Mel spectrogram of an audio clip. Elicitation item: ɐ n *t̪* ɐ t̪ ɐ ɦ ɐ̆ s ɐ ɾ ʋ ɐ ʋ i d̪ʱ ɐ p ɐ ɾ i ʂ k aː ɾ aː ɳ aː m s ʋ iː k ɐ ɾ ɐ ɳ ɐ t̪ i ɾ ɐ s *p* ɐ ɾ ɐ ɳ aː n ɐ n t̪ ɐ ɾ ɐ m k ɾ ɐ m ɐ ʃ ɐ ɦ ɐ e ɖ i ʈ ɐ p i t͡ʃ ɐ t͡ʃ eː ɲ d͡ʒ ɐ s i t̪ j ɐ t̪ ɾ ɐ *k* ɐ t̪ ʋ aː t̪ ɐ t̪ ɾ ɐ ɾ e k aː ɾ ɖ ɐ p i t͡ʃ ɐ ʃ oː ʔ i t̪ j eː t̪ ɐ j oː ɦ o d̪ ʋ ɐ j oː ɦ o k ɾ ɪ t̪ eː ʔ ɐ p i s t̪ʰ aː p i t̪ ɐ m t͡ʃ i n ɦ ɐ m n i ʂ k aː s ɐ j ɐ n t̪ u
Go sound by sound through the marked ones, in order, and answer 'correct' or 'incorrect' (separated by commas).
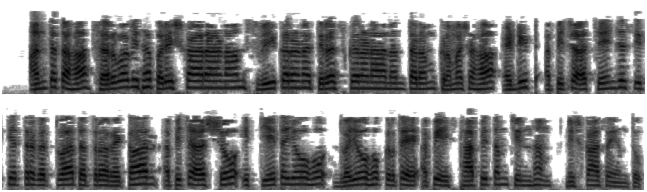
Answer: correct, incorrect, incorrect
